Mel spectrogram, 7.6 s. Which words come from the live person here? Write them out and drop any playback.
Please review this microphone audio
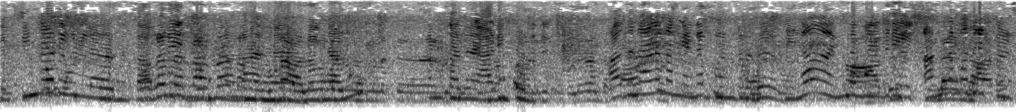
none

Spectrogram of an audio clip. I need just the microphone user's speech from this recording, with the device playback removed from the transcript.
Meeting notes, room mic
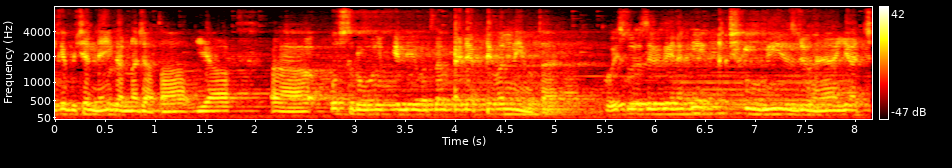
बिल्कुल।

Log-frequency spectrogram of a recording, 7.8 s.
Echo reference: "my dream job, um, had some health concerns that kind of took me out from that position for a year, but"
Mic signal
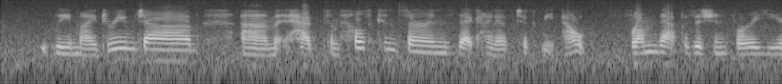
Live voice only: none

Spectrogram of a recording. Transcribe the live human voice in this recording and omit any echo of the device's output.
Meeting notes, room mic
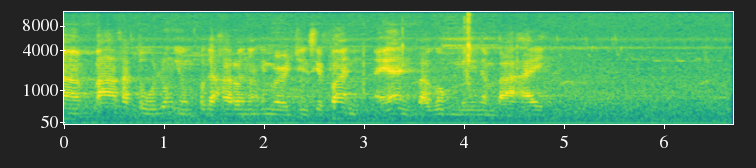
none

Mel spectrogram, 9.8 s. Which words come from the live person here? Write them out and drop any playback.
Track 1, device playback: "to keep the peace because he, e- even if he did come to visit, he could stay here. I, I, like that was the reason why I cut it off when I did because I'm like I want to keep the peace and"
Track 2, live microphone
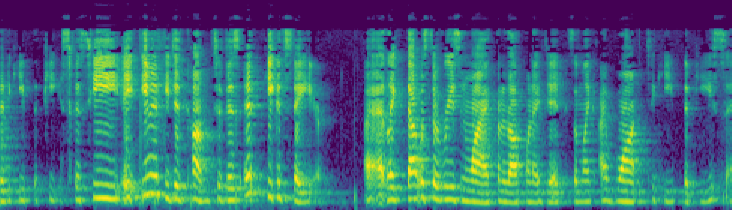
none

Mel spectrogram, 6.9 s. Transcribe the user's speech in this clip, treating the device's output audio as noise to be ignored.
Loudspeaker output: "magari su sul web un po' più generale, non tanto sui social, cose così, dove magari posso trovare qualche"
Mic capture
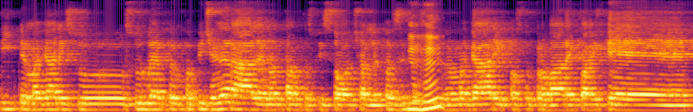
Mh-mh.

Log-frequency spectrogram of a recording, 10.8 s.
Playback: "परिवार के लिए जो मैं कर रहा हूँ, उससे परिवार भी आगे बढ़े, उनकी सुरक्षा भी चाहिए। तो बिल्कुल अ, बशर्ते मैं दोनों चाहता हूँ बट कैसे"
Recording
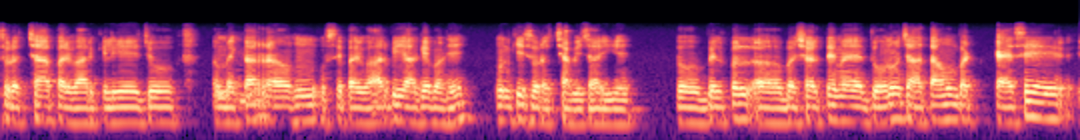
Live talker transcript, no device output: हुँ, हुँ।

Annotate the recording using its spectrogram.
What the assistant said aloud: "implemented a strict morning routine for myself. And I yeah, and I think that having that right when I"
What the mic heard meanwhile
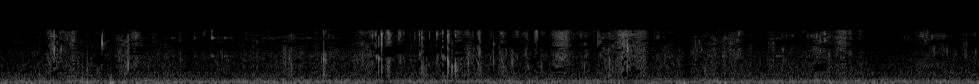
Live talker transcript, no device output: none

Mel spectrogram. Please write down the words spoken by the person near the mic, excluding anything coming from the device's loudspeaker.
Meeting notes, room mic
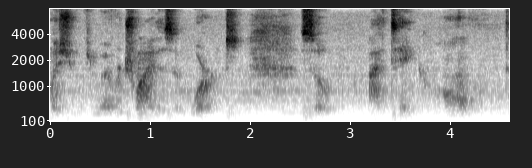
none

